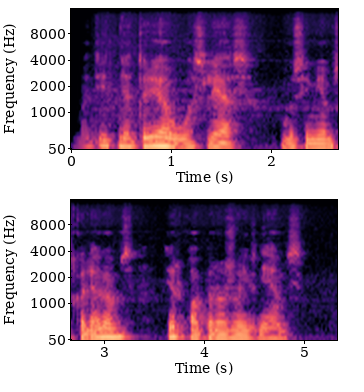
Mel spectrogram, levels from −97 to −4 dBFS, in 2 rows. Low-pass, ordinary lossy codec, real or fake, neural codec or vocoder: 14.4 kHz; AAC, 64 kbps; real; none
